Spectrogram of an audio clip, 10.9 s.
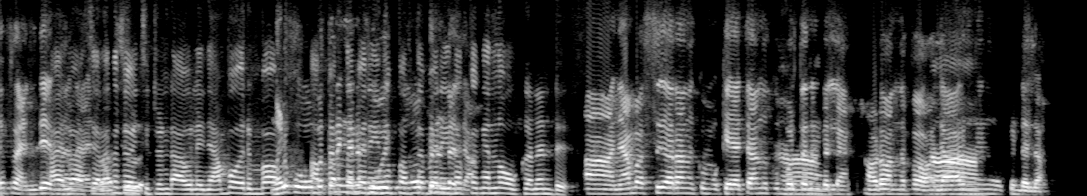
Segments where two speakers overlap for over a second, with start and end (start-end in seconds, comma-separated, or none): none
